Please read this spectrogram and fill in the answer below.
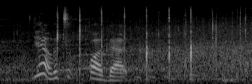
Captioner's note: audience applauds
